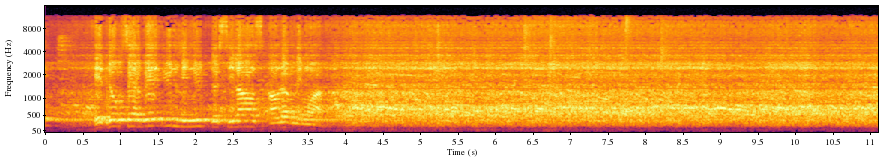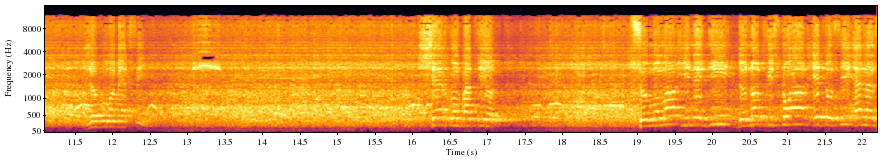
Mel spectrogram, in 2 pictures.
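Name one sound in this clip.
A man speaks formally into a microphone, heard through loudspeakers outdoors.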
